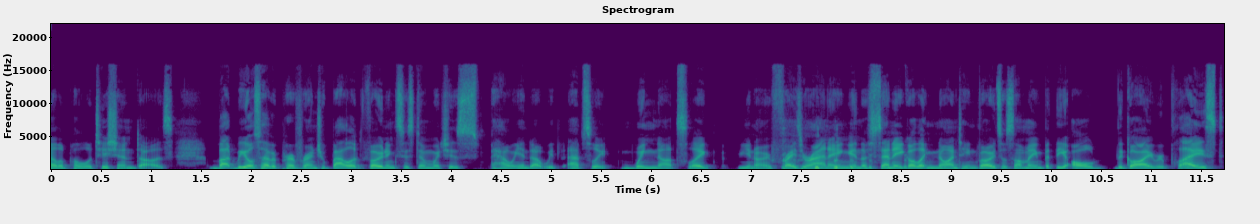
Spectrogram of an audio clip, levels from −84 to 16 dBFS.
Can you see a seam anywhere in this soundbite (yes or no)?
no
